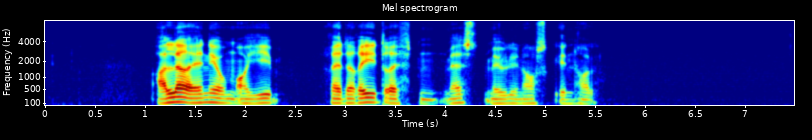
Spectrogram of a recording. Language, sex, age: Norwegian, male, 29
